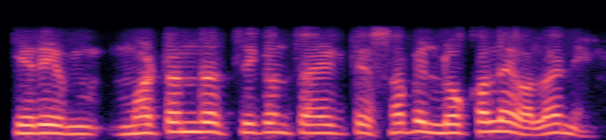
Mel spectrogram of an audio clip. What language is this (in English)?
Nepali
